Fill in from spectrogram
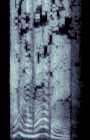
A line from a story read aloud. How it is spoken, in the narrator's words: she exclaimed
